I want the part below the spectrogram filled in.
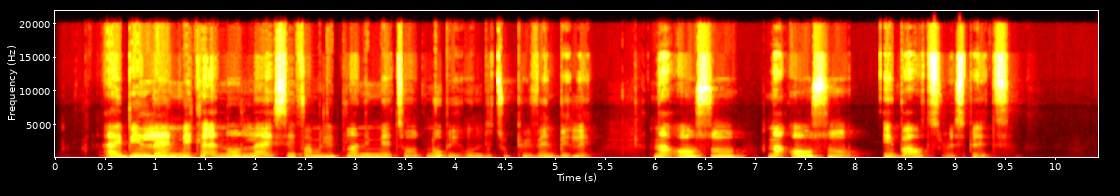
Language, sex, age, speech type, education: Nigerian Pidgin, female, 30-45, spontaneous, tertiary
